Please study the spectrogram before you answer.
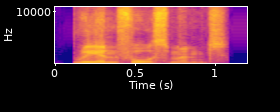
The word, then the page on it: reinforcement: British English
